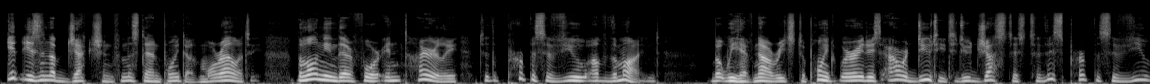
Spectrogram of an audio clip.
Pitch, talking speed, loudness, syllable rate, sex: 165 Hz, 205 wpm, -20 LUFS, 6.2 syllables/s, male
